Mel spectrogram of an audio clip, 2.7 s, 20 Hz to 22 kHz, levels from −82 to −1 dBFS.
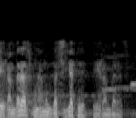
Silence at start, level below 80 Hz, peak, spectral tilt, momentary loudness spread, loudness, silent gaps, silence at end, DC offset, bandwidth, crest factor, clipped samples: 0 s; -54 dBFS; -12 dBFS; -9.5 dB/octave; 11 LU; -31 LUFS; none; 0 s; under 0.1%; 5.4 kHz; 18 dB; under 0.1%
